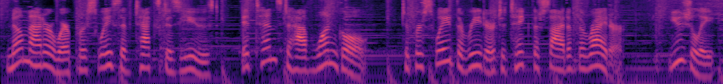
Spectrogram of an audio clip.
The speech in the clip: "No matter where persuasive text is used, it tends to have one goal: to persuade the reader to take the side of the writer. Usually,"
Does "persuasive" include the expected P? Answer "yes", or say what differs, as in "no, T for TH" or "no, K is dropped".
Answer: yes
